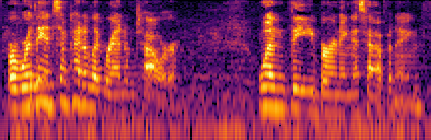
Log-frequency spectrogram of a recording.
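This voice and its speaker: A woman's voice: mid-range voice, a little fast, slight background noise. A woman co-hosting a book podcast, recapping casually in slangy, informal language and swearing freely. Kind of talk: casual read-along book discussion.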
